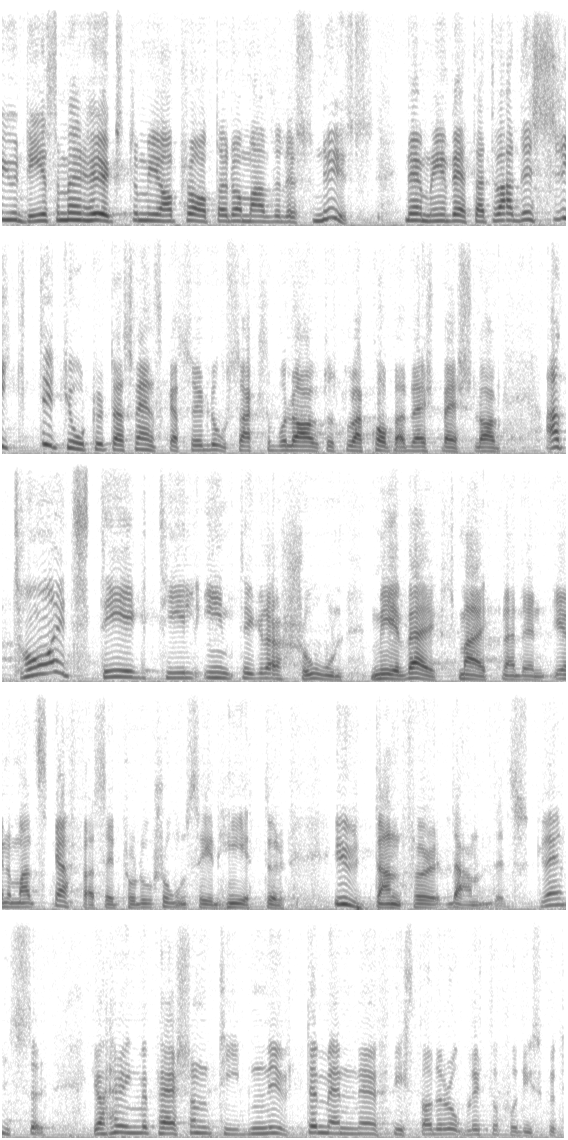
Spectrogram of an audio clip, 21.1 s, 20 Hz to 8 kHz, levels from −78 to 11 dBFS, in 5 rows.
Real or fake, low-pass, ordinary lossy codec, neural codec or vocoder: fake; none; none; codec, 16 kHz, 8 kbps, FunCodec, trained on Chinese and English, 25 frames a second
